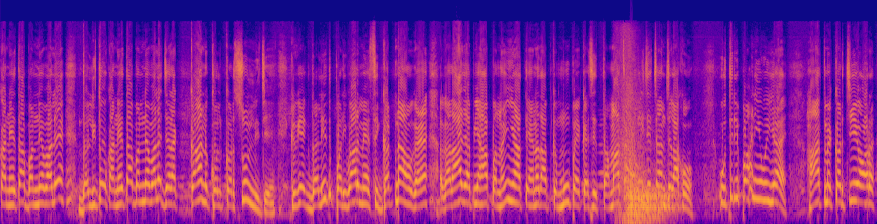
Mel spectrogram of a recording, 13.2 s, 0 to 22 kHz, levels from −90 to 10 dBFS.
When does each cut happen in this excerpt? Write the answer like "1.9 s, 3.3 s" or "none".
9.4 s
